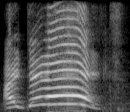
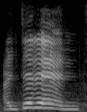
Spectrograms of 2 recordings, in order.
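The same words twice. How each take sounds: First: High, very loud drawn-out "I didn't"; slow full-volume shriek of "I didn't"; shouted denial. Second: Said in the usual way. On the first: Real, not acted. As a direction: yell "I didn't" with everything. Shouting down chat.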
